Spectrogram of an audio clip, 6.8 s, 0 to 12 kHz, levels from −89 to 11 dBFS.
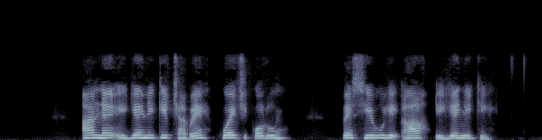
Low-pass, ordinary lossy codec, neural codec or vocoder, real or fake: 7.2 kHz; MP3, 64 kbps; codec, 16 kHz, 1 kbps, FreqCodec, larger model; fake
